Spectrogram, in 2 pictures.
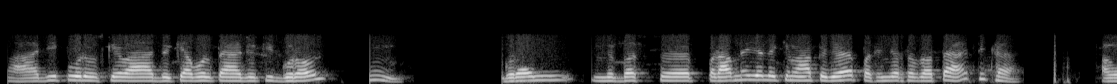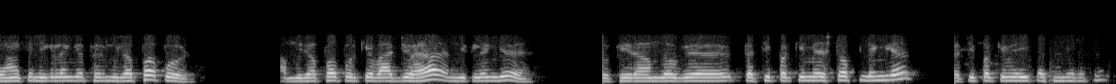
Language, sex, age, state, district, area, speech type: Hindi, male, 30-45, Bihar, Vaishali, urban, conversation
